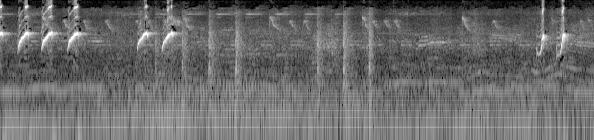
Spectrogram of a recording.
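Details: Olive-backed tailorbird singing as a training recording meant to set other birds singing: bursts of sharp, rising high chirps, three in quick succession, then two more, a long pause with faint clicks, and a final pair.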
